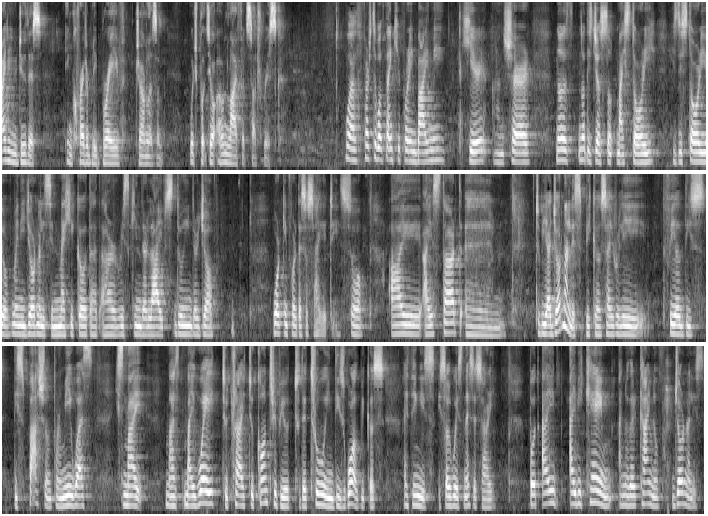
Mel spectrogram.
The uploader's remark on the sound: Women speaking truth to power at Post Live’s Global Women’s Summit.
